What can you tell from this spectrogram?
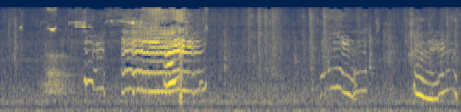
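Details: Border Collie puppies, a litter of siblings, giving several high, wavering whines and whimpers that bend up and down in pitch. A louder, harmonic-rich whine comes near the middle, and shorter looping whimpers follow over a quiet background.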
